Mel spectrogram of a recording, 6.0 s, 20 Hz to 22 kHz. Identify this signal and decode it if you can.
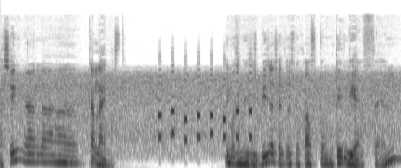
DTMF, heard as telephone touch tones, dialled by machine, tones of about 40 ms, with phone line noise and speech in Greek. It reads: 59158466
